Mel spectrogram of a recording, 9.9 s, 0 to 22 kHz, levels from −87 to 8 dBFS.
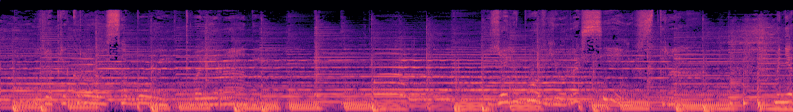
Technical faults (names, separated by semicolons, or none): hard clipping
